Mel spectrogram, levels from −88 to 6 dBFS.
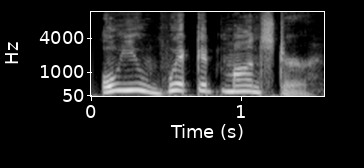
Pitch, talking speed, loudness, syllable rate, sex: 200 Hz, 155 wpm, -16 LUFS, 4.3 syllables/s, male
